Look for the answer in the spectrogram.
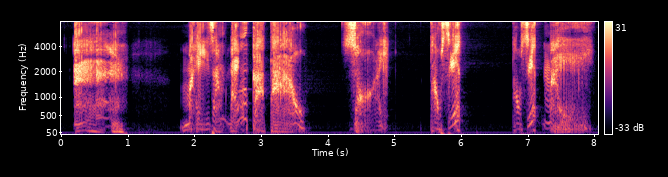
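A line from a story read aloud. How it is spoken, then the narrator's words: Hissing. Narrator (Vietnamese): Bà Phiên bất ngờ trợn ngược mắt lên mà rít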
